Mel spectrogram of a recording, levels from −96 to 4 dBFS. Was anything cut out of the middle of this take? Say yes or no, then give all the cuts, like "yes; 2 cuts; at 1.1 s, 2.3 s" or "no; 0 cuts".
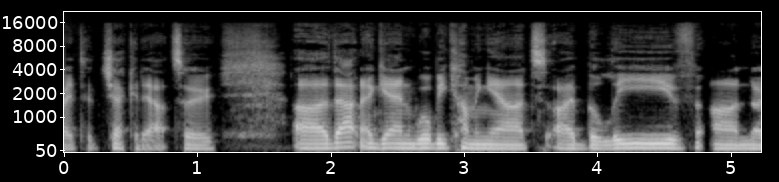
yes; 1 cut; at 2.2 s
